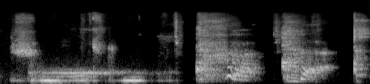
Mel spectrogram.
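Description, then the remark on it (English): A person clears their throat with a low rumbling hum, then lets out three sharp, harsh coughs in quick succession, fairly loud, with no talking. “Oh, sorry, I'm coughing.”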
